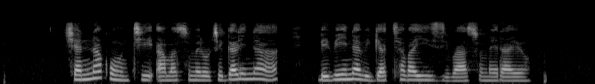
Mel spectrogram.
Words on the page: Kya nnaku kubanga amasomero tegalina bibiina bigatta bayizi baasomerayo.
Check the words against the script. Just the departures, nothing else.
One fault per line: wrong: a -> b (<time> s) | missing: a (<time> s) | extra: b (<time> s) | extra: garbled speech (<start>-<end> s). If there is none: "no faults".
wrong: kubanga -> nti (1.2 s)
